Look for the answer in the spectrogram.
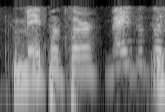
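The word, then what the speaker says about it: Mapother: So his official name is Thomas Cruise Maypower the Fourth. – Maypower or Mayfower? – Maypother. – Is that the correct pronunciation? – Wow.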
